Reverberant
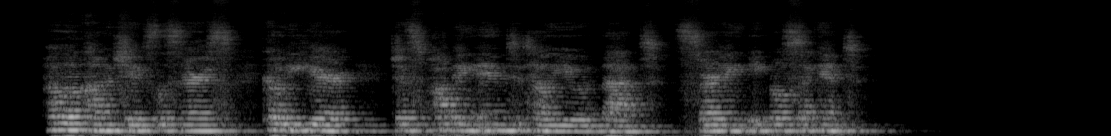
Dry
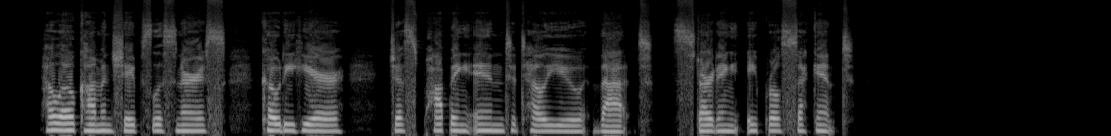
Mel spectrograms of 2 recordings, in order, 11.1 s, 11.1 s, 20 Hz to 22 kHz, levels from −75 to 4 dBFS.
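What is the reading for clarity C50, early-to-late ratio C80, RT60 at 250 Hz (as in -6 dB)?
-3.5 dB, 3.0 dB, 1.4 s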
